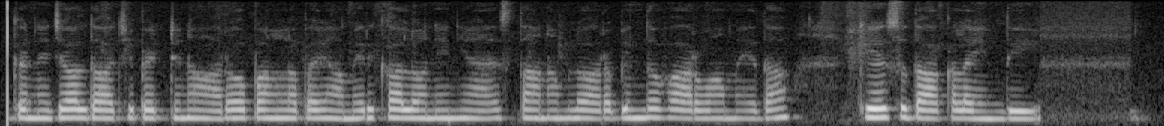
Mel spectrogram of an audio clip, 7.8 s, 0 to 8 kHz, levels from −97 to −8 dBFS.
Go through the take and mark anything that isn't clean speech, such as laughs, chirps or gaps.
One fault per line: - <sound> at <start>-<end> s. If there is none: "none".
none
